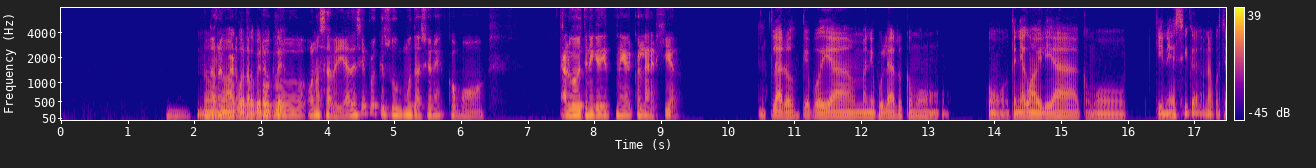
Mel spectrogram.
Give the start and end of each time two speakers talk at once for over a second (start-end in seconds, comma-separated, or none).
2.0-3.5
